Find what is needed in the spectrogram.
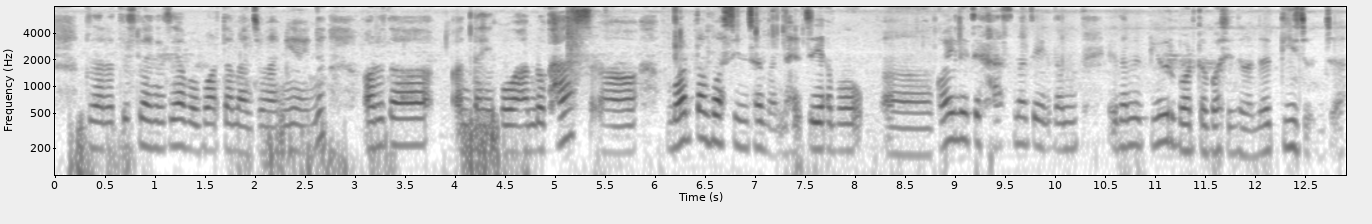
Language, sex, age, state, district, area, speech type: Nepali, male, 18-30, West Bengal, Kalimpong, rural, spontaneous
